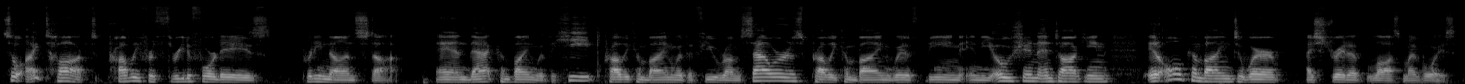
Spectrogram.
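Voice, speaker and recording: A personal branding speaker in his thirties talks casually to a desk-distance webcam in a room at home, upbeat, smiling and chuckling often. He's recovering from losing his voice, so he sounds slightly raspy, with a mid-range, darkish, expressive voice at normal speed.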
